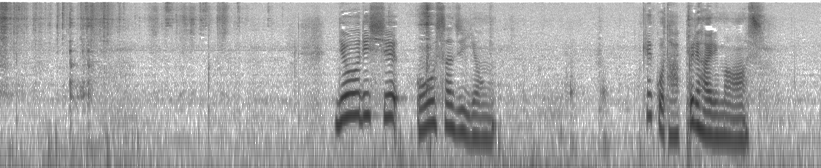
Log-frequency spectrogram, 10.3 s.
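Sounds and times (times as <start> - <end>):
uncooked rice grains pattering into the inner pot of a rice cooker: 0.0 - 3.5
speech: 4.2 - 6.3, 8.1 - 9.6.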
